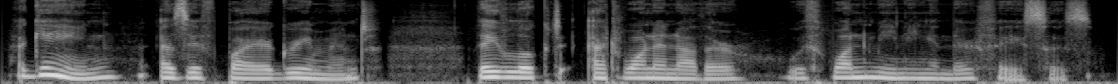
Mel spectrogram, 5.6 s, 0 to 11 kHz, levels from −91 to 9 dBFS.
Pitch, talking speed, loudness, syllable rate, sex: 160 Hz, 170 wpm, -18 LUFS, 5.8 syllables/s, female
